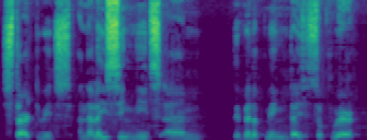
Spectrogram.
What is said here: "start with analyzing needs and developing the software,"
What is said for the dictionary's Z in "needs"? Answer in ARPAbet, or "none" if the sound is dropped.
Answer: S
